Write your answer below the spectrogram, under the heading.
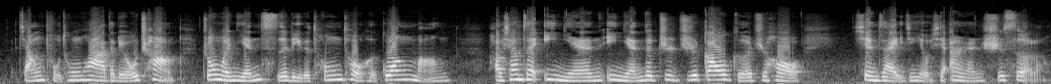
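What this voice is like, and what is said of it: Mandarin with a slight foreign accent. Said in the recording (Chinese): “我的普通话口音，嗯，应该是因为九年级或者是高一的时候我就开始在美国读书，疏于讲中文的懒惰导致的”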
